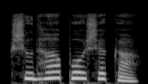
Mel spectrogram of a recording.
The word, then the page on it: ಕ್ಷುಧಾಪೋಷಕ: kannada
